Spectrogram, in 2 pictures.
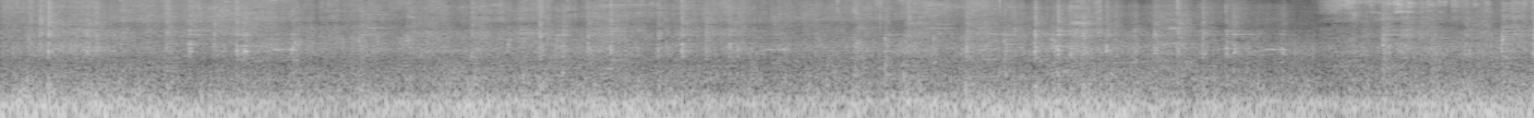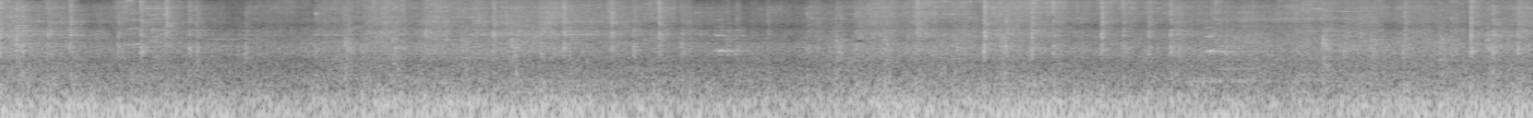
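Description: Norfolk Southern freight train rolling past at a steady speed: a constant low rumble of boxcars and covered hopper cars, with wheels clicking over the rail joints.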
